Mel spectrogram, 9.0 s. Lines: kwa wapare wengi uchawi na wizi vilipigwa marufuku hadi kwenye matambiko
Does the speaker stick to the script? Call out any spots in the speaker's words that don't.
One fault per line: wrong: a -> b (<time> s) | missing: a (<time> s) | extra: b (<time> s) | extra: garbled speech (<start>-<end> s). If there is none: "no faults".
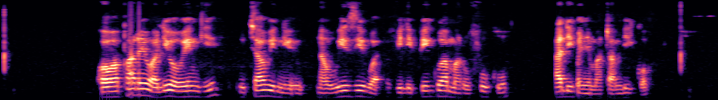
extra: walio (1.8 s)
